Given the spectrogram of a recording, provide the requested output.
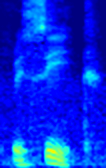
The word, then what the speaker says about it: receipt: 레시피, 리시트. 그 다음에 리시트 스펠링과 발음 주의하세요. 리시트 P가 소리 안 납니다. P가 무음이고요.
